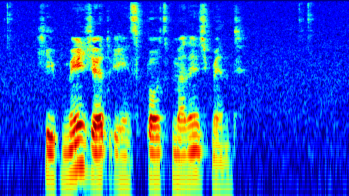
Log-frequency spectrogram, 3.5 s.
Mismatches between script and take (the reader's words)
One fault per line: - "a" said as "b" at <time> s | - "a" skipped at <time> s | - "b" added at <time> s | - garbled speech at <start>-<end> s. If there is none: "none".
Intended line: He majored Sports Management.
- "in" added at 1.1 s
